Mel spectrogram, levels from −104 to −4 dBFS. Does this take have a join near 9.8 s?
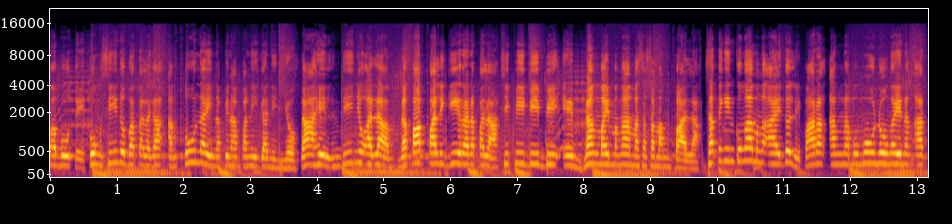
no; 0 cuts

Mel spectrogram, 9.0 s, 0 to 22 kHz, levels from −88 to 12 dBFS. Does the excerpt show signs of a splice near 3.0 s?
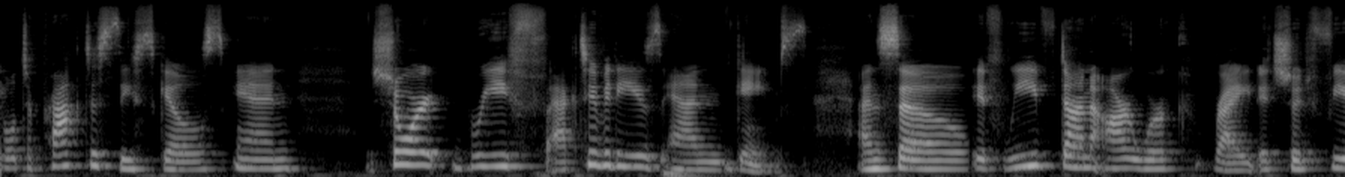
no; 1 cut; at 6.4 s

